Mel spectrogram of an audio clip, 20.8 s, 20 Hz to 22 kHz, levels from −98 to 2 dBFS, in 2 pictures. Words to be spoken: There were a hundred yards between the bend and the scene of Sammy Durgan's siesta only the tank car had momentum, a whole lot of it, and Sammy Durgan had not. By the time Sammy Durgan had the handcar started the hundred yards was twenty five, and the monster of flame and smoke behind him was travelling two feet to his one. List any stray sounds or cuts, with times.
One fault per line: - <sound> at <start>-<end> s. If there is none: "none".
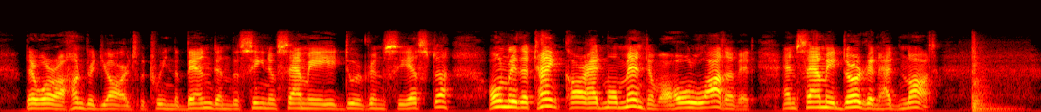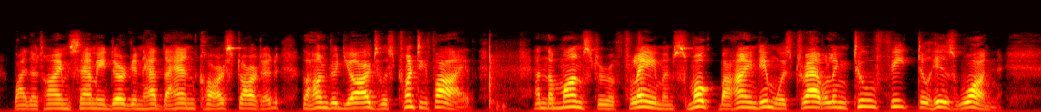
- thud at 9.7-10.3 s
- thud at 15.3-15.5 s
